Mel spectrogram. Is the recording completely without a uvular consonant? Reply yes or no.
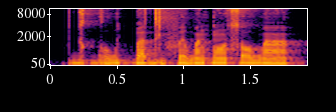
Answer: yes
